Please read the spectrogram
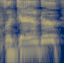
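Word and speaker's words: Vikander: Vigander? – Yeah, Vigander.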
